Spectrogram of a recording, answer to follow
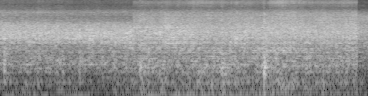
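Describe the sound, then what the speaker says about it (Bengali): Small freshwater shrimp frying in hot mustard oil in a heated kadai: a loud, continuous hissing sizzle that swells brighter partway through and holds steady to the end, with no voices. "তেলটা গরম হয়ে গেছে, আমি চিংড়ি মাছটা ভেজে নেবো।"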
